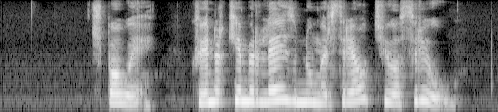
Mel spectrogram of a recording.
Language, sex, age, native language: Icelandic, female, 40-49, Icelandic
